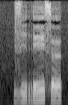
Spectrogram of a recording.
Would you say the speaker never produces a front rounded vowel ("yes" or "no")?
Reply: no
